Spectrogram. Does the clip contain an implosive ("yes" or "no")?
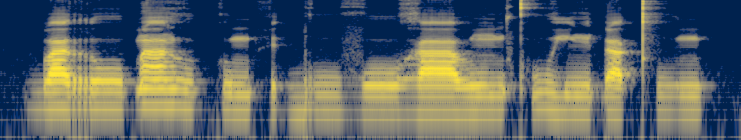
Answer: yes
